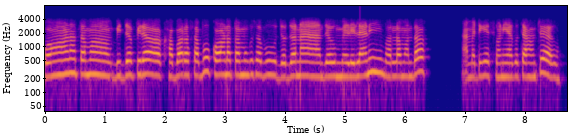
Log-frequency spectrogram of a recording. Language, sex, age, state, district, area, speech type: Odia, female, 45-60, Odisha, Angul, rural, conversation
